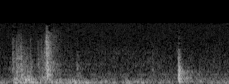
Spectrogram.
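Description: A bookshop door on Main Street in Pleasantville swings open at dusk with a short scraping rattle and a sharp knock, then a quieter pause before one more brief clunk as it settles. No one speaks.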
